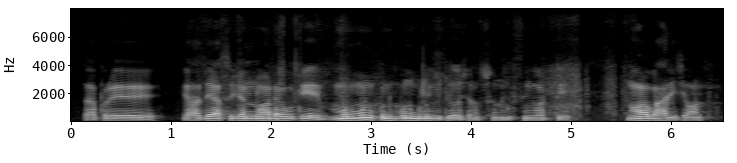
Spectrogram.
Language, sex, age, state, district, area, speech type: Odia, male, 45-60, Odisha, Balangir, urban, spontaneous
